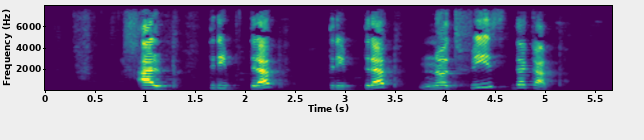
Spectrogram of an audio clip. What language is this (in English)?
Catalan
